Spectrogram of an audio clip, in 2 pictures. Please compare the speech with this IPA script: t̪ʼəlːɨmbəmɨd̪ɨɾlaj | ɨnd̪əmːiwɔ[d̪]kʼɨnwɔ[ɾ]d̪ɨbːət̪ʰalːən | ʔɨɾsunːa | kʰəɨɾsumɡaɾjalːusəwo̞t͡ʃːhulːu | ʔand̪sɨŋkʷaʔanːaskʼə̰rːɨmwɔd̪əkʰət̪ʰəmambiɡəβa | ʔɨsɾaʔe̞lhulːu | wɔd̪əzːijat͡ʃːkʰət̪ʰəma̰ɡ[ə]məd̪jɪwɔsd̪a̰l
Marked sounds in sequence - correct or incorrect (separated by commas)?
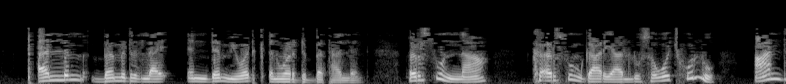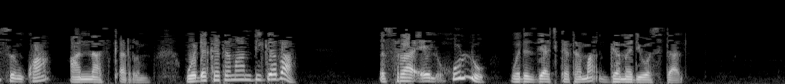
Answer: correct, correct, correct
